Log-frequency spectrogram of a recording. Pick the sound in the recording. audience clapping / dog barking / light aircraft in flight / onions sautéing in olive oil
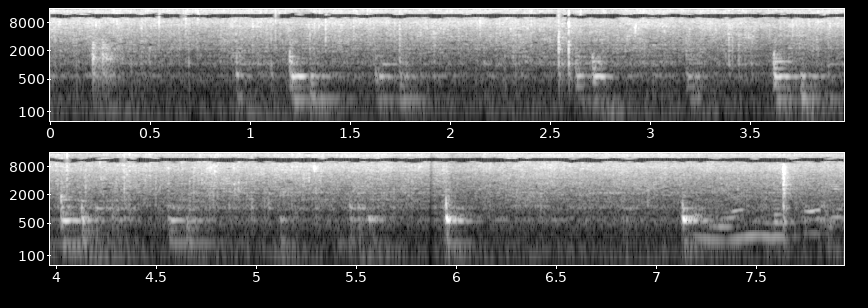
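onions sautéing in olive oil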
